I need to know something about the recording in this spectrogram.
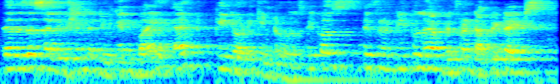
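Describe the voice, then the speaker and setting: High-voiced Indian man in an echoey hall. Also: lively intonation, a little fast, warm tone. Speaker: company representative presenting products. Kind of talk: answering questions at a product launch. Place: large reverberant hall. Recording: echoey hall, distant mic, faint noise.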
